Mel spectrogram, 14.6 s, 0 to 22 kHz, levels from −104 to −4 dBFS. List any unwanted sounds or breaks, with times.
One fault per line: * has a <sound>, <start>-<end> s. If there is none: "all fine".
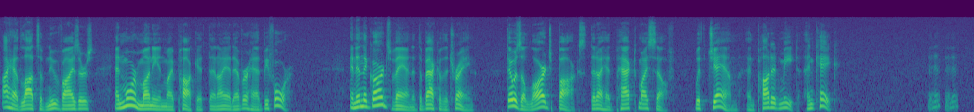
* has a laugh, 13.9-14.4 s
